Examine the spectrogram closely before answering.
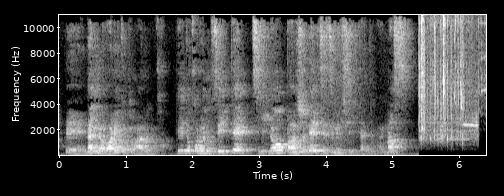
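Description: A man speaks calmly, lecturing close to a microphone.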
